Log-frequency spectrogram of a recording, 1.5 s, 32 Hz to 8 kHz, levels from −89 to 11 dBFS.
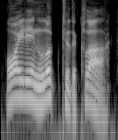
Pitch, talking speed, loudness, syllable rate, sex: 130 Hz, 245 wpm, -17 LUFS, 4.8 syllables/s, male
